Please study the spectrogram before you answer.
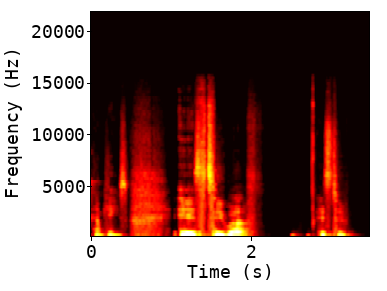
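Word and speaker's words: CAmkES: is no alternative here whilst using camcode cam Keys I've been told it sounds pronounced chem Keys is to uh is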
